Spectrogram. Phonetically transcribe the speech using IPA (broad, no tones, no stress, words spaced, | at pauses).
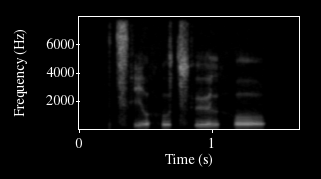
t͡sʼiʊ̯hut͡sʼʉl ho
